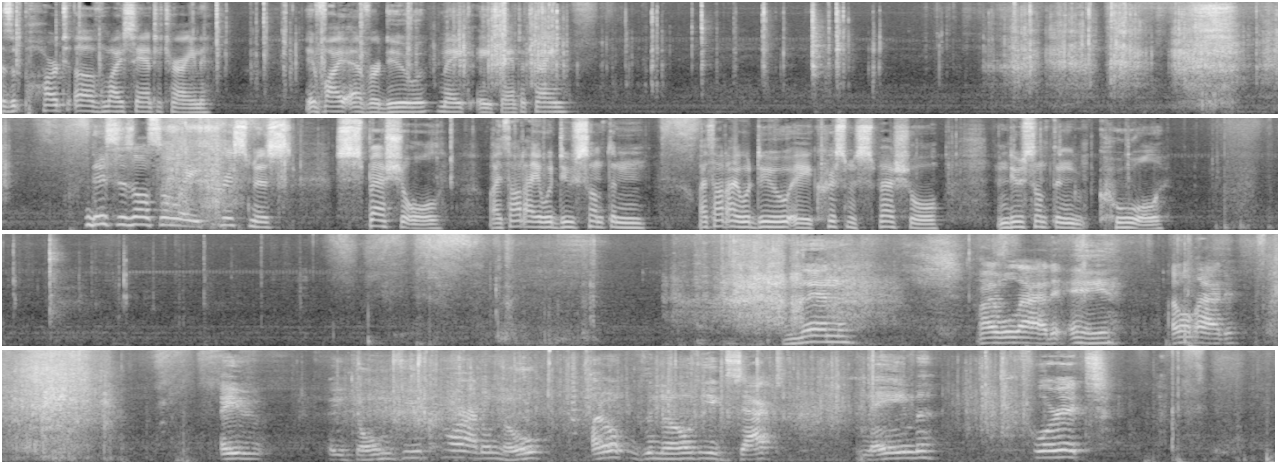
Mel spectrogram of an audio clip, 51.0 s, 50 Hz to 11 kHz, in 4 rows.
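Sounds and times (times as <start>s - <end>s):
short scraping: 32.1s - 35.6s
model train cars clicking: 41.6s - 49.3s.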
